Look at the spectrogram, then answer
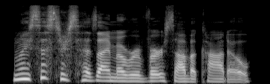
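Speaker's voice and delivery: plain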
